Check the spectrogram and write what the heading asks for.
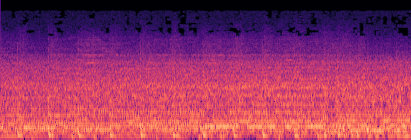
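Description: Punk band playing an instrumental passage with no vocals: electric guitar chords over a fast, steady drum beat, heard through a live soundboard recording.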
